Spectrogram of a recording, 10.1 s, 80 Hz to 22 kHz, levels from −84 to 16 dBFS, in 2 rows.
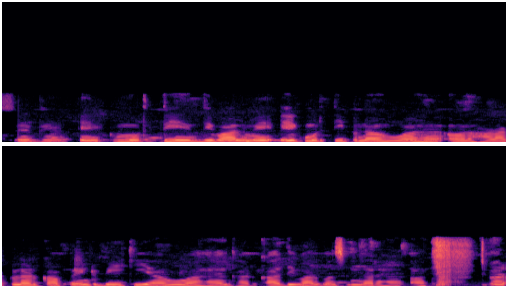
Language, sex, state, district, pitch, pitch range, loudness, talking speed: Hindi, female, Bihar, Kishanganj, 215 Hz, 205-225 Hz, -18 LUFS, 165 wpm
